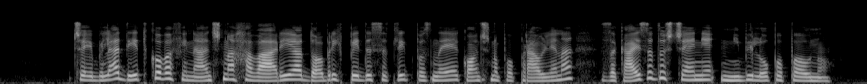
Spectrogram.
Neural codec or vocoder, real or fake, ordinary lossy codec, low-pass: none; real; none; 7.2 kHz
